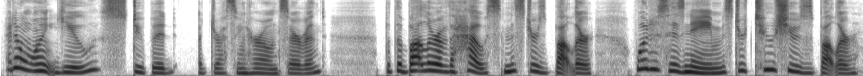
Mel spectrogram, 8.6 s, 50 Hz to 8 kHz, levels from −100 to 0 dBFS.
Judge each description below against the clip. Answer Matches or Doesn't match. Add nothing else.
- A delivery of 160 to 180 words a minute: Matches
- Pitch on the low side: Doesn't match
